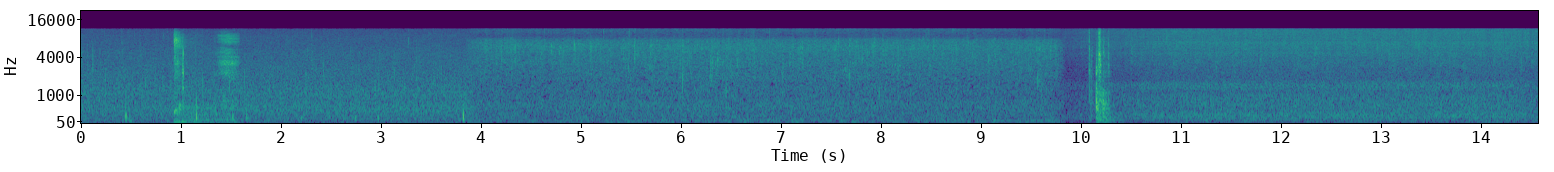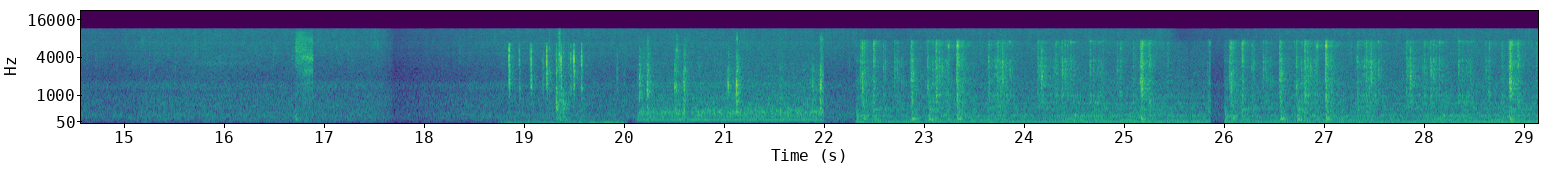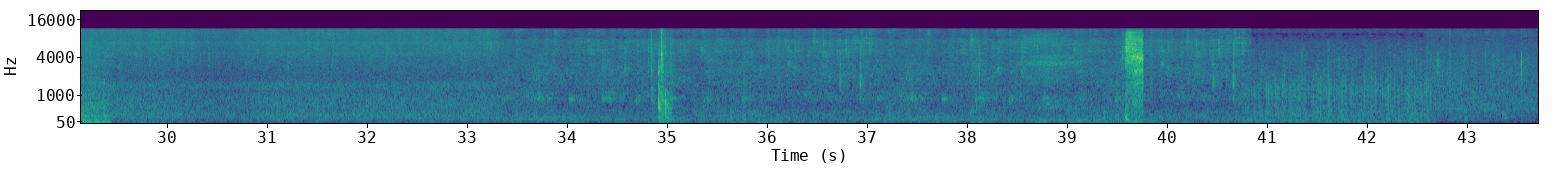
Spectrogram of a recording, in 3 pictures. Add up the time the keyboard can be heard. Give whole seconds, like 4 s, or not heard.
11 s.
